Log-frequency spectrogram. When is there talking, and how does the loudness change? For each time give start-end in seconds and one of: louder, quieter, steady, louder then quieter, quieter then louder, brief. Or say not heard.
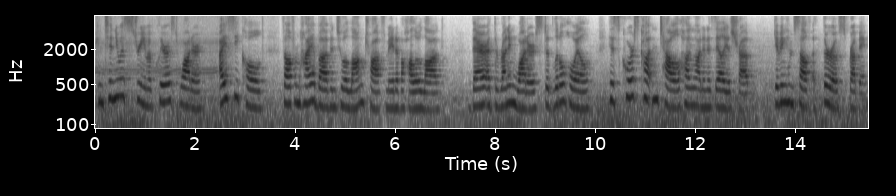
0.0-15.4 steady.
